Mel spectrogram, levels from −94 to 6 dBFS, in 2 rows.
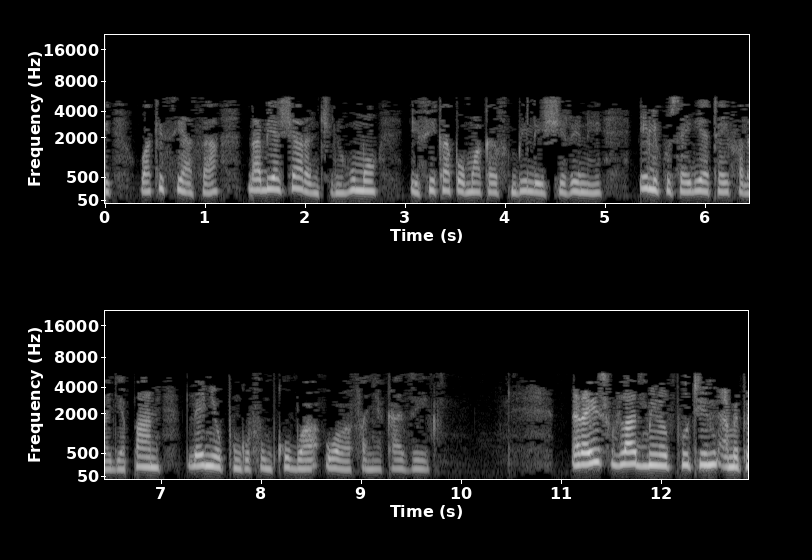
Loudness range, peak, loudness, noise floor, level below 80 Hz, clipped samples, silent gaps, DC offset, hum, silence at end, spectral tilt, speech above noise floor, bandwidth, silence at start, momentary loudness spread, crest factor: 5 LU; -8 dBFS; -28 LUFS; -71 dBFS; -78 dBFS; under 0.1%; none; under 0.1%; none; 0 s; -5.5 dB/octave; 44 dB; 5.8 kHz; 0 s; 15 LU; 20 dB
